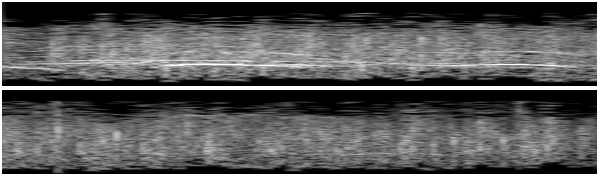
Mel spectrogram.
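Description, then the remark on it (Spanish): The audience at the Caras y Caretas show gives a sustained ovation greeting Gillespie's absence, dense clapping roaring steadily the whole time, with a couple of brief high whistles cutting through early on before the applause settles slightly softer. “Con la gran ovación saludó la ausencia de Gillespie, por razones que no nos ha sido dado conocer.”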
